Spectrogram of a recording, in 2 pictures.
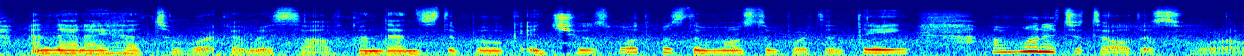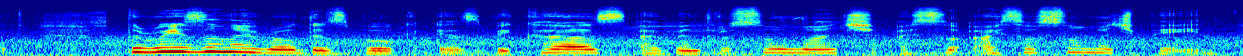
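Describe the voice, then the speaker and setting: Over noticeable background noise and audible room echo, a woman talks at a moderate pace. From Ukraine. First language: Ukrainian or Russian. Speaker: author and ministry founder. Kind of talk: personal testimony. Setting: outdoors in a park.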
